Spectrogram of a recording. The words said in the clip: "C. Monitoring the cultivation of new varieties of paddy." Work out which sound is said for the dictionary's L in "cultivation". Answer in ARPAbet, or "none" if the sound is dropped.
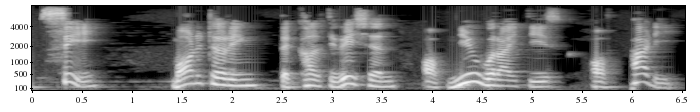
L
